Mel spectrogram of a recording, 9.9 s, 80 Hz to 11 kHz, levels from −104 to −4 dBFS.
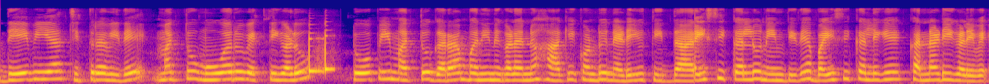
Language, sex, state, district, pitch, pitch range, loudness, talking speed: Kannada, female, Karnataka, Chamarajanagar, 255 Hz, 240-270 Hz, -17 LUFS, 95 wpm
